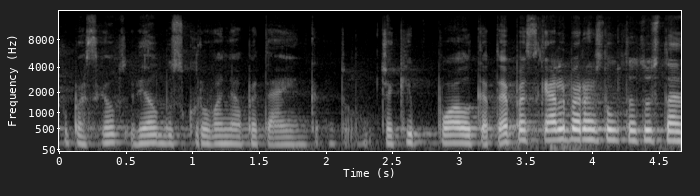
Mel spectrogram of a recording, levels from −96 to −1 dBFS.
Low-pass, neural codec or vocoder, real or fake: 14.4 kHz; none; real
